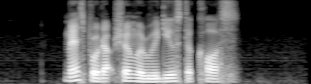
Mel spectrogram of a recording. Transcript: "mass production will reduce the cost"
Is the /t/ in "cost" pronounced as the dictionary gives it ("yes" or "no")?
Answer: no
